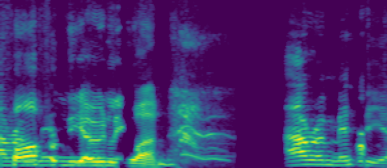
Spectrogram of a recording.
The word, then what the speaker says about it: Aramithius: Aramithius. For 6 months, I pronounced it with an E sound in the middle there, so I mean...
